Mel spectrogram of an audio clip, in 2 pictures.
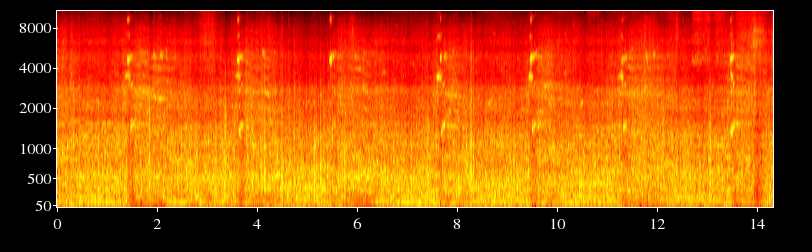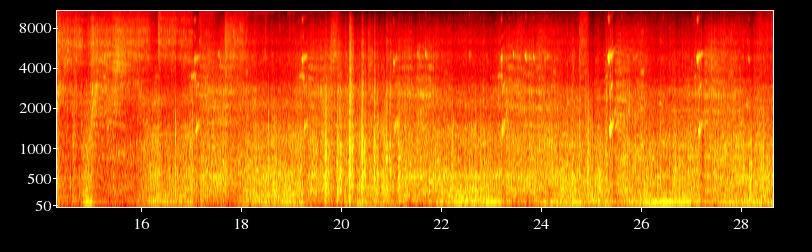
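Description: Train cars rolling directly overhead, heard from between the rails: a loud, steady rumble of steel wheels on rail with short squeals recurring every second or two. The noise dips briefly about halfway through, and a run of rapid clacks comes about two-thirds of the way in.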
